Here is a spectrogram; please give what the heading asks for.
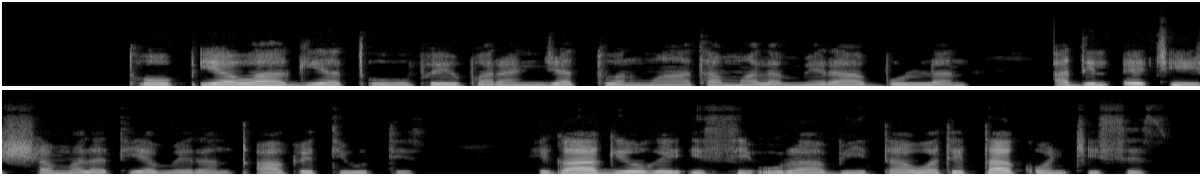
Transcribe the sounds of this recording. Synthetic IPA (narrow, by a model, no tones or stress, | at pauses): t̪ʰo̞ːpʼːɪjɐwaːɡɪjɐt̪ʼuːfɛpɐɾɐnd͡ʒɐt̪ːʊwɐnmaːt̪ɐmɐlɐmɛɾaːbɔlːɐn | ʔɐd̪ɪlʔɛt͡ʃʼiːʃːɐmɐlɐt̪ɪjɐmɛɾɐnt̪ʼaːfɛt̪ːɪʊt̪ːɪs | hɛɡaːɡɪjoɡe̞ːʔɪsːɪʔʊɾaːbiːt̪ːaːwɐt̪ɛt̪ːaːkʼɔnt͡ʃʼːɪsːes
